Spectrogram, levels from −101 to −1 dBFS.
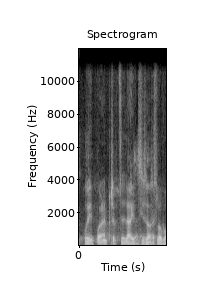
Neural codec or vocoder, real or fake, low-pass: codec, 24 kHz, 1.5 kbps, HILCodec; fake; 10.8 kHz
